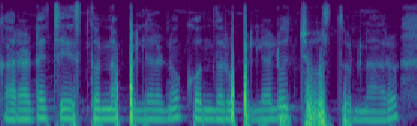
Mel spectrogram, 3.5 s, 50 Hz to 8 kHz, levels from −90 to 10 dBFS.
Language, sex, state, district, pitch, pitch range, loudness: Telugu, female, Telangana, Komaram Bheem, 175 Hz, 170-185 Hz, -27 LUFS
